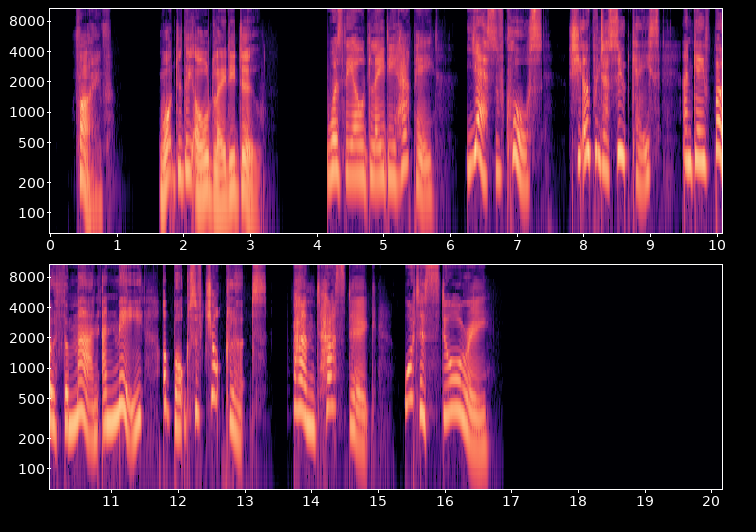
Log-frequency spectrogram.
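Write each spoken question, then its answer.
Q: What did the old lady do?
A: She gave the man and Max a box of chocolates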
